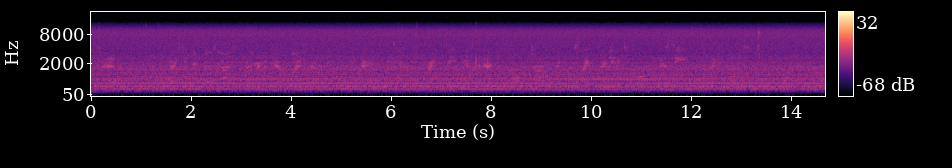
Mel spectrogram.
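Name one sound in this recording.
Hands rustle softly through thick hair close by.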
